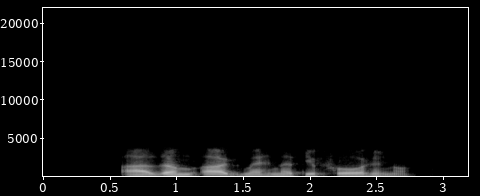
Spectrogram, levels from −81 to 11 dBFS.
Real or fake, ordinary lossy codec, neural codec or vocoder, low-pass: fake; Opus, 32 kbps; codec, 16 kHz, 2 kbps, FunCodec, trained on Chinese and English, 25 frames a second; 3.6 kHz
